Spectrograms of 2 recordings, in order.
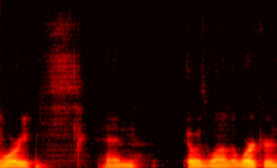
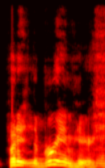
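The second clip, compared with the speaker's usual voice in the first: much higher, louder proud voice; simple Irishman; 10 semitones higher, 11 dB louder than usual. Retold or imitated. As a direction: beam it out, voice way up. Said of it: "is like".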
